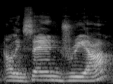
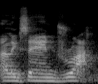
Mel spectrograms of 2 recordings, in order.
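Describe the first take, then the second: First: Alexandria with a final "ee-uh" ending; name said as Alexandria. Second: Alexandra ending plainly in -dra; name said as Alexandra. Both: Shown as a demonstration. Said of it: "I didn't know if it was".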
